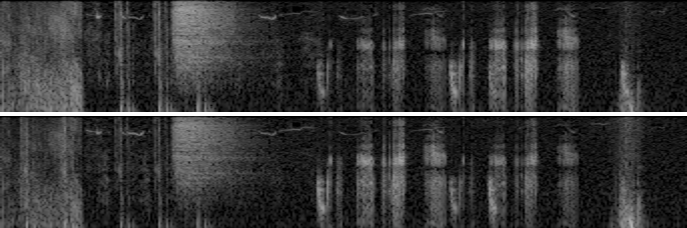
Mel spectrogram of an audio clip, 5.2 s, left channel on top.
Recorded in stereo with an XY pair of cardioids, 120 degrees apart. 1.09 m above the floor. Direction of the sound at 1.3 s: 35° left.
